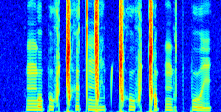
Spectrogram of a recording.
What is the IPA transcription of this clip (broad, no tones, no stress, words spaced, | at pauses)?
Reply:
ŋʷɪpɪxʷǀʰɨt ŋ͡ǀi̤pǀʰuxʷǀʌpŋ͡mṳt pui̯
